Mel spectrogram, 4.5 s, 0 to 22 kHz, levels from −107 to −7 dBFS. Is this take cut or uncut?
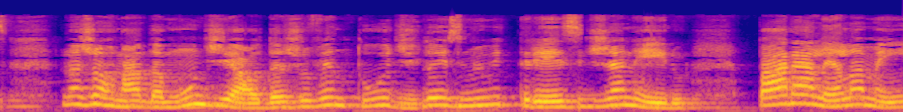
cut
